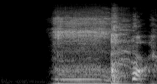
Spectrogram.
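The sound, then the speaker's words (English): A loud, long, forceful sniff after a moment of silence, a person mimicking snorting cocaine, ending in a couple of short throaty snorts. “Snort some coke. Oof. I just love crack. As a mighty sniff.”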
